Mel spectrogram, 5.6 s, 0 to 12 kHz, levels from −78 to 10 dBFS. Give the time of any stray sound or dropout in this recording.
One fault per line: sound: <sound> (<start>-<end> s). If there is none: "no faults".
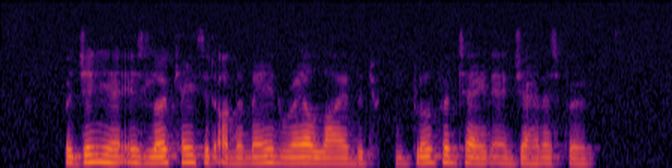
sound: dropout (3.1-3.3 s)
